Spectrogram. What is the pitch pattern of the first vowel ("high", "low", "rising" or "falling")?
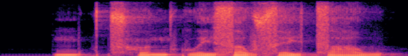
low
